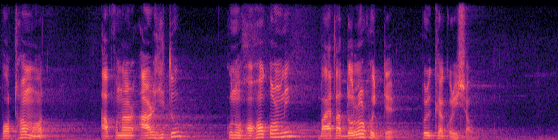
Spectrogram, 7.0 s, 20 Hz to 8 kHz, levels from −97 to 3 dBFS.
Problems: background sounds at intervals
